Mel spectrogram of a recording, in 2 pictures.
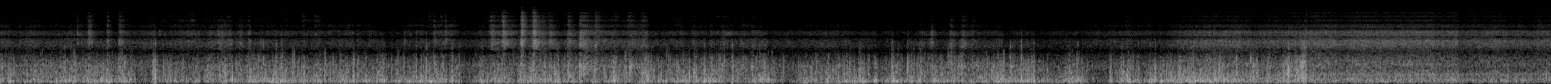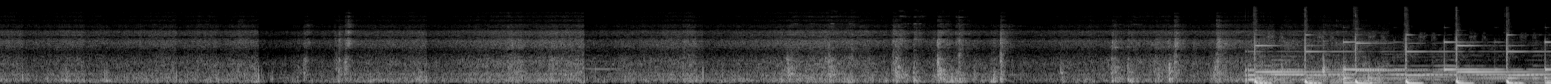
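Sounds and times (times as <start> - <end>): wind on microphone: 0.0 - 20.0
train wheels rumbling on rails: 0.0 - 29.5
wheels clattering over rail joints: 0.1 - 7.7, 23.3 - 28.0.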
